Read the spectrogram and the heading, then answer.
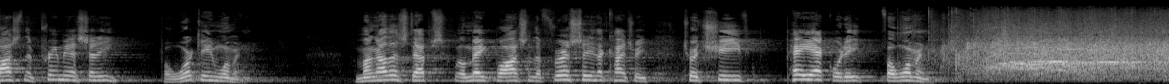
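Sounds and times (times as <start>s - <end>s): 
speech: 0.0s - 2.6s, 3.6s - 9.6s
audience applause after Boston Mayor Menino's pay equity pledge during a speech: 9.4s - 11.6s.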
